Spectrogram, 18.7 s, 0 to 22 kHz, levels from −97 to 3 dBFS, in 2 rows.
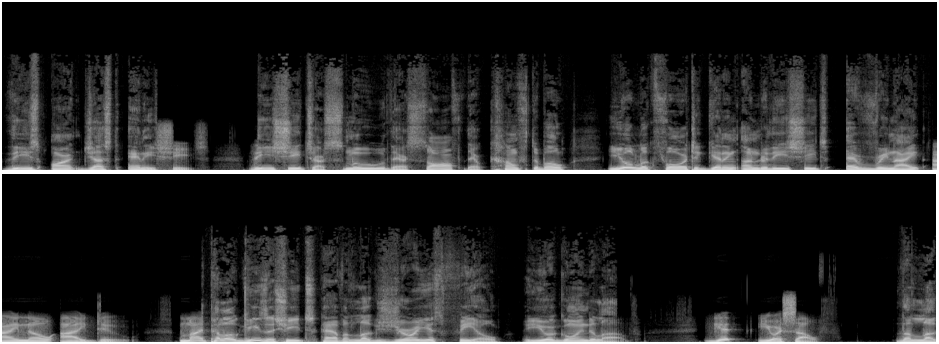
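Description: Three Bluetooth SBC bit pool drops, at 1.54–2.56 s after "these aren't just any", 9.31–11.35 s after "these sheets every night", and 15.49–18.10 s after "feel you're going to", cut the bit budget, dulling the treble and adding gritty noise, which fits a fall to roughly 55 kbps.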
